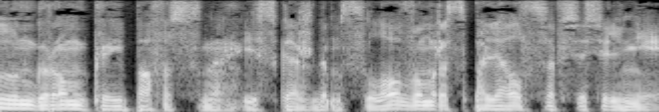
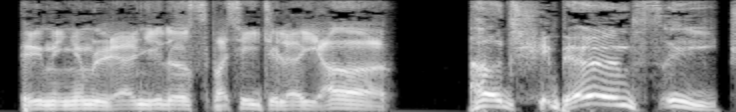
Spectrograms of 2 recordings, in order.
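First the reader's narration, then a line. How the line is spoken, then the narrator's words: Shocked shout. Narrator (Russian): Шокированно закричал стражник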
